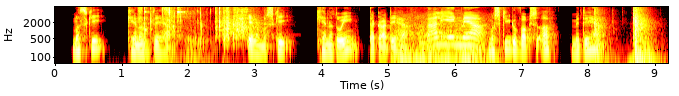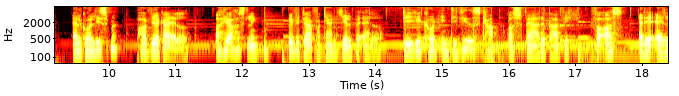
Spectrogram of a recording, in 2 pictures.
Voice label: Informercial, audio branding; audio branding for laenken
